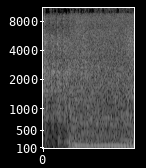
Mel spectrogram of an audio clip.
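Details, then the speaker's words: Motorcycle after the tip-over sensor is set back upright: the fuel pump whirs as it primes, then the engine fires instantly and settles into a steady, even idle. Normal start. "So now when we turn the key, the fuel pump should prime. Just like that. You can hear that whirring sound, and we go to start it."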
